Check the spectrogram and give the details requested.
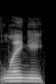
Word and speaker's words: Lange: No, it's there's an N in it. Okay. It's Lange. It's a G, but there's an N in an N pronunciation.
